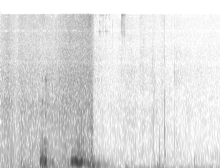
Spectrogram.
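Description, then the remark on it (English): A small dog named Teasel gives two short, chirpy little squeaks, about a third of a second apart, over a soft hiss that cuts out abruptly; quiet ambience follows, with no talking. “Chirpy little dog.”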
